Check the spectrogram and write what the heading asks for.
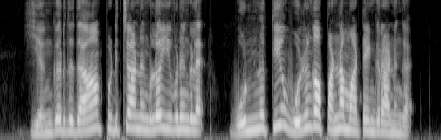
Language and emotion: Tamil, angry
